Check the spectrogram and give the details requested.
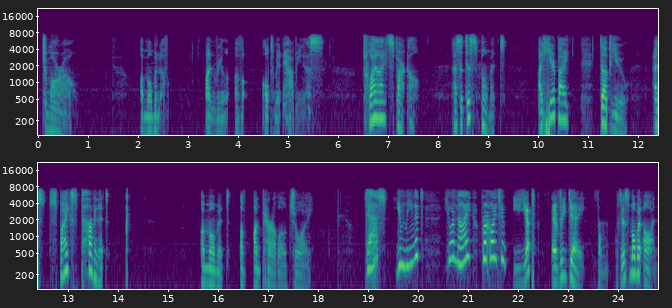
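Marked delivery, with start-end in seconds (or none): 0.1-5.7 low, soft hushed trailer voice; trailer narration. Acted. 15.6-17.8 low, soft hushed trailer voice; trailer narration. Acted. 18.9-21.8 put-on much higher, eager child voice; excited young filly.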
